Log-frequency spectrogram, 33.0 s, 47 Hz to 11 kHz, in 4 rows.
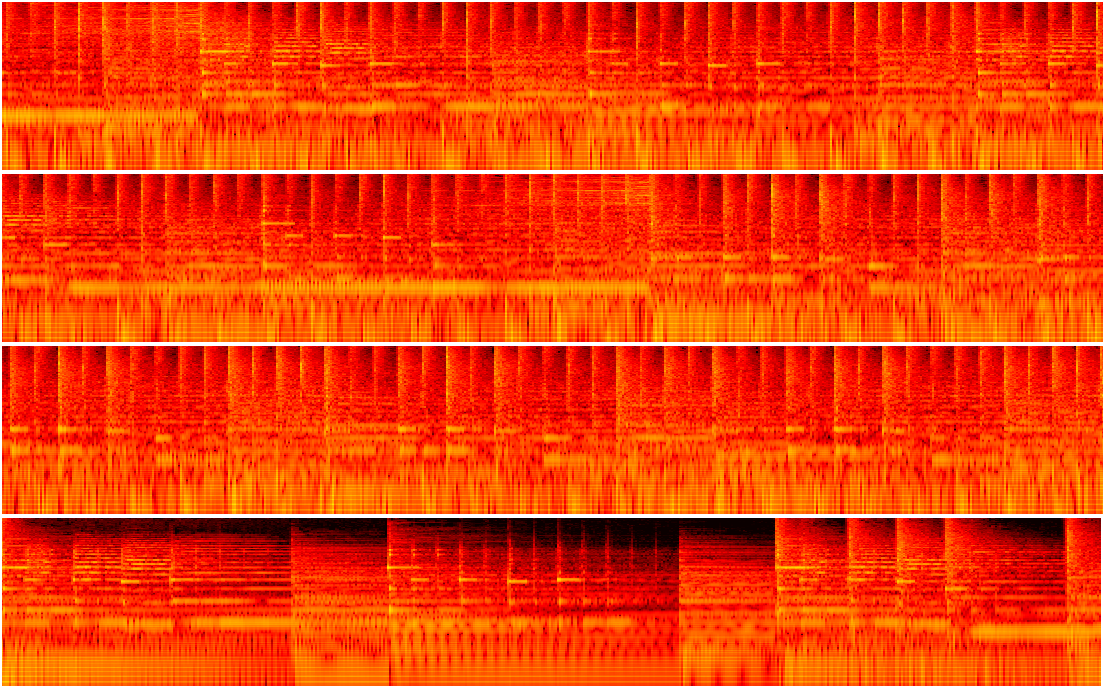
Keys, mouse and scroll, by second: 22.1 click.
